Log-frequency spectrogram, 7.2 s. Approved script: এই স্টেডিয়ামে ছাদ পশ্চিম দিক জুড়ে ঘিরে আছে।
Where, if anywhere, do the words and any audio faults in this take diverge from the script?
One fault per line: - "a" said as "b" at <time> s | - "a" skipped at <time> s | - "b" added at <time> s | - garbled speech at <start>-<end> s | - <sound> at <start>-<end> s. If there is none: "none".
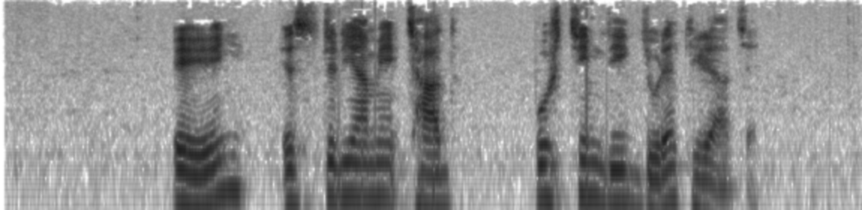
none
